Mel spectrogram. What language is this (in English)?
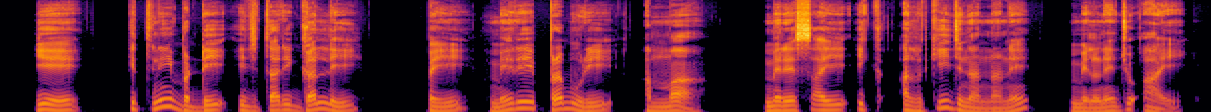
Bilaspuri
